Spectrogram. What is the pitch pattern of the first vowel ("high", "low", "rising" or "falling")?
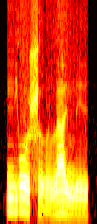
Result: falling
